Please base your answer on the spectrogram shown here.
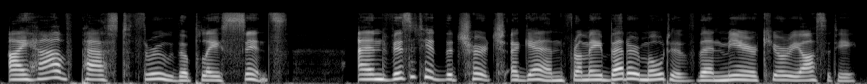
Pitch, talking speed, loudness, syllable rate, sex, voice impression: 215 Hz, 130 wpm, -16 LUFS, 4.2 syllables/s, female, feminine, middle-aged, slightly relaxed, slightly powerful, soft, clear, slightly halting, intellectual, friendly, reassuring, slightly elegant, lively, modest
